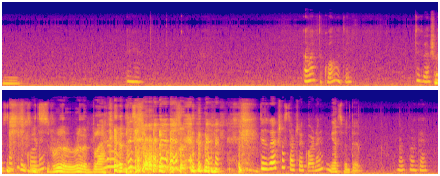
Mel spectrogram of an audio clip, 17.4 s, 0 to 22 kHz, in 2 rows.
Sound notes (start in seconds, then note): 10.5 laughs; 10.6 more laughing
